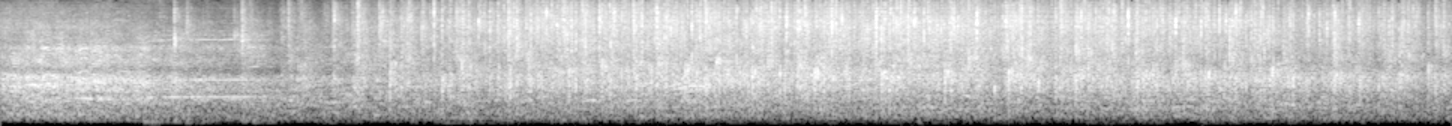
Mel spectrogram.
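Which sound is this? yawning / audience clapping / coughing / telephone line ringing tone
audience clapping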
